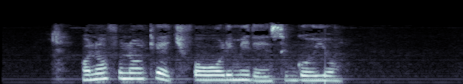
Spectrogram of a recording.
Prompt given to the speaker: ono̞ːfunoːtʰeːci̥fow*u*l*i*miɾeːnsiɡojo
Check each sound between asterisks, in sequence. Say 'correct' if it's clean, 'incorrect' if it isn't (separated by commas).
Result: incorrect, correct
